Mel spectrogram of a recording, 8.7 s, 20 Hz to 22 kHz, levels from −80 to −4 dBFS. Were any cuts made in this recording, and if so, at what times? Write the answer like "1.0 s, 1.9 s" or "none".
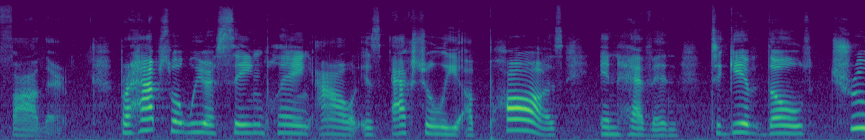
none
